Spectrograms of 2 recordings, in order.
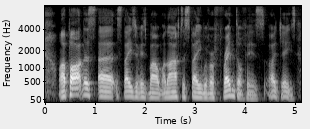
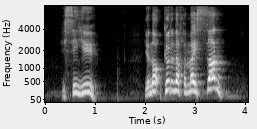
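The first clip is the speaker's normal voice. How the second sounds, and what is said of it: Harsh put-on Scottish accent. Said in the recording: “she's Scottish as well. So that accent just makes it harsher.”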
